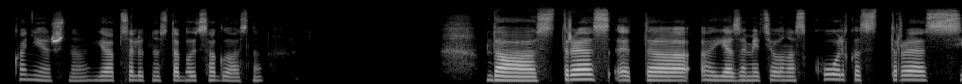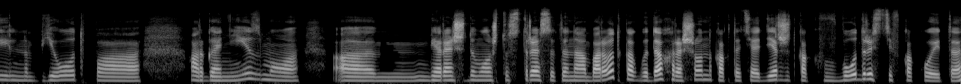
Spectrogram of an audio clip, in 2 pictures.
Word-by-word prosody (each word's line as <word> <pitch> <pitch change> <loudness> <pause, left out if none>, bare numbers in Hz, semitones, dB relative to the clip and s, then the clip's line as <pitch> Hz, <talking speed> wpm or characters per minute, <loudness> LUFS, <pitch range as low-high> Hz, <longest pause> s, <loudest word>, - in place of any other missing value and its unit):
Конечно, 185 -5 -1
я 195 0 -4
абсолютно 195 0 -6
с - - -6
тобой 195 0 -5
согласна. 185 -3 -4 2.2
Да, 185 -3 +4
стресс- 230 +4 +4
это 190 -1 +1
Я 195 -2 -2
заметила, 190 +1 -4
насколько 215 +4 -4
стресс 210 -1 -1
сильно 200 -3 +2
бьет 195 +4 -7
по 175 -2 -2 0.5
организму. 195 0 -3 0.3
А, 180 -1 0
м, 170 +2 -12
я 195 0 +2
раньше 195 -2 +8
думала, 195 -1 -4
что 200 - +1
стресс- 210 +1 +3
это, 195 +1 -5
наоборот, 185 - +1
как 225 -3 0
бы, 185 - -5
да, 210 +5 +6
хорошо, 190 -1 +4
он 220 0 -8
как-то 185 -2 -4
тебя 180 0 0
держит 200 +1 +3
как 185 - -5
в 175 -2 -14
бодрости 230 +2 -1
в - - -14
какой-то. 170 -2 -2
195 Hz, 120 wpm, -24 LUFS, 180-205 Hz, 2.2 s, раньше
